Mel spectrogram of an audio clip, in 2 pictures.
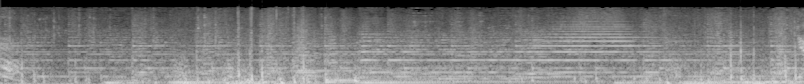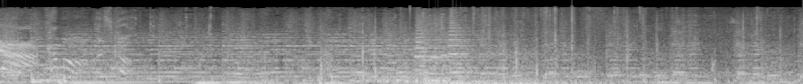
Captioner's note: whinnies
